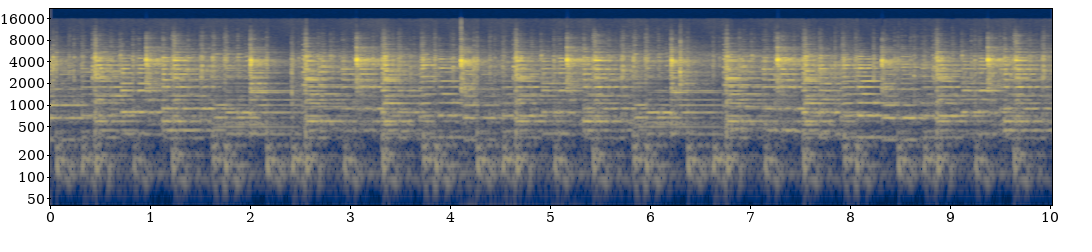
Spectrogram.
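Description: Live-looped music: ukulele parts strummed and plucked in layers over a looped beatbox percussion track, with a steady repeating beat.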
